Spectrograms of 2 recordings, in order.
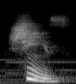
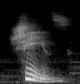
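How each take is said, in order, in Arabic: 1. اتدمجوا في مقطع واحد قصير، she's. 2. اتدمجوا في مقطع واحد قصير، she's.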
